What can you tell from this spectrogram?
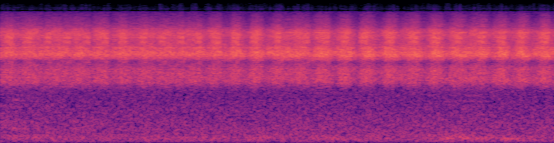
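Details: Crickets heard from a Korčula bay in Croatia, their massed high shrilling forming an unbroken wall of sound with a looser, uneven throb of pulses.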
